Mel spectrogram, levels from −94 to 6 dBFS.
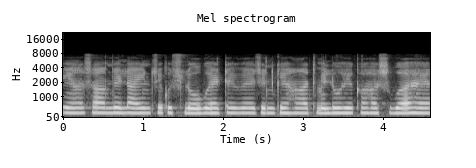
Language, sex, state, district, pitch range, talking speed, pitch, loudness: Hindi, female, Bihar, Patna, 230-235 Hz, 210 wpm, 230 Hz, -13 LUFS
